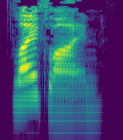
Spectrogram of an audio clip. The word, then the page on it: life line: British English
